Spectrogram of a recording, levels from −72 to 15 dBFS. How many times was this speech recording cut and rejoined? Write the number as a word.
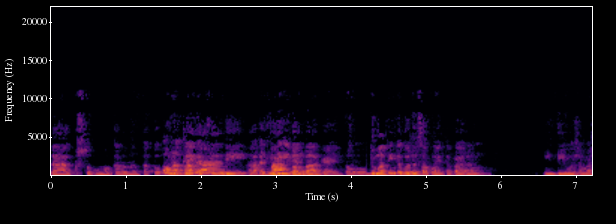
one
